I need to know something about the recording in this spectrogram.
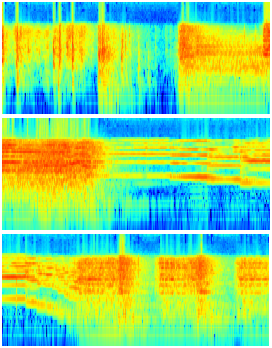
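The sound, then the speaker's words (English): A few heavy thumps like a sergeant's body collapsing to the floor, then a long ringing tone that slides downward before a door is shut with a solid knock near the end. “The sergeant settles gracefully into a pile of blubber and I shut the door behind me.”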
